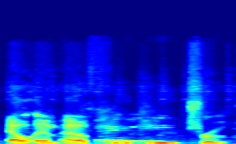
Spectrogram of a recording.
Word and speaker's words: LMF Truth: LMF Truth, T-R-U-T-H.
